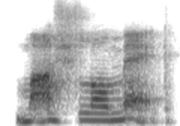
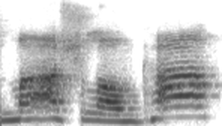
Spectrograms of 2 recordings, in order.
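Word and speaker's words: שלומך: And so it's going to be in the now it's interesting because whether this is Ma shlomka or Ma shlomek, it's going to be spelled the same way.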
